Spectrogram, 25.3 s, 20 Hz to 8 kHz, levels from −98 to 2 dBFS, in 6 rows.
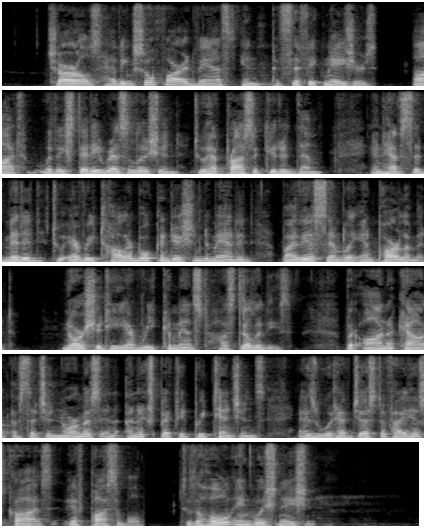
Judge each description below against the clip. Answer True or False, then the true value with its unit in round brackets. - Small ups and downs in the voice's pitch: False (3.6 semitones)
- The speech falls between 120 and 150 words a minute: True (140 wpm)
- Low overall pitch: False (160 Hz)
